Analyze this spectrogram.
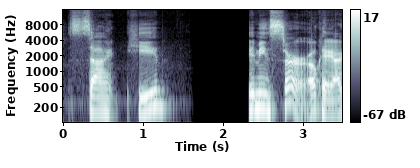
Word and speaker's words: sahib: of racism in here it is pronounced sahib it means sir okay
